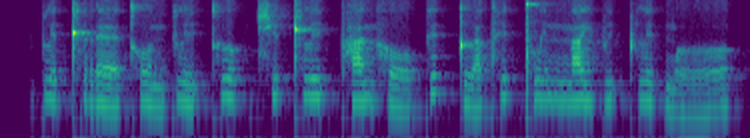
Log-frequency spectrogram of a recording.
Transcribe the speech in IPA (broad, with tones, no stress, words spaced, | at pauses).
pli˨˩t̚kʰrɛː˩˦ kʰo˨˩nkli˨˩ʔ kʰlu˦˥k̚t͡ɕʰi˥˩t̚kʰli˥˩ʔ pʰa˦˥nhoː˨˩ ke˥˩k̚tɯ˩˦a̯tʰi˦˥t̚ kʰwi˥˩nŋa˥˩jpi˦˥ʔ pʰli˥˩t̚mɤː˩˦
